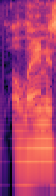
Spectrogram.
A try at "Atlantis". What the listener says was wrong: The way you pronounce it sounds like you're saying Atlantis, like Alanis Morissette. Atlantis. Like Atlas. You have to say Atlantis.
